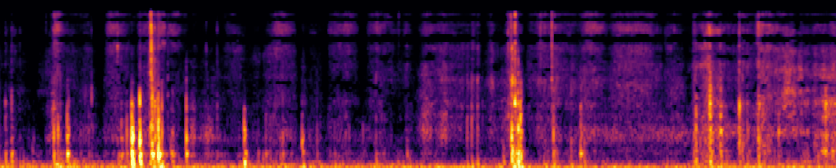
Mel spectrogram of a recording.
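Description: Fingernails scratch the rough page edges and cover of an old paperback book, then move to the pages inside, making soft, dry rasping and scraping sounds over a low rumble. A few louder scratches stand out near the start and middle.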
